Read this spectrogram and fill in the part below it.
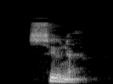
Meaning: the wide ceremonial belt, with hanging zigzag ribbons, worn by a yokozuna
- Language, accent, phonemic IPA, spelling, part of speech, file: English, Southern England, /ˈ(t)suːnə/, tsuna, noun, LL-Q1860 (eng)-tsuna.wav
